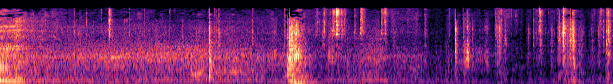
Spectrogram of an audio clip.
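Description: Handling noise inside a car: a single loud thud about three seconds in, then light clicks and jingling of keys.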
